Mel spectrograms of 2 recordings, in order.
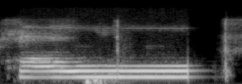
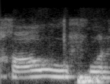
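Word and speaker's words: خوف: Makanya bacanya jadinya khauf. Nah, bukan khaufun lagi, tapi khauf.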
